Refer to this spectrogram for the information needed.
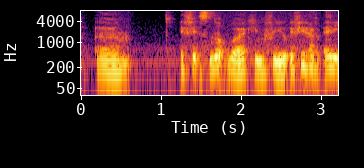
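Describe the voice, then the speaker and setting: Speaking with an English accent, a woman has a very deep, low pitch and a dark, mellow, somewhat breathy tone. Her pace is moderate, with ordinary pitch variation. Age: 60s. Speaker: video blogger with multiple sclerosis. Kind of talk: casual talk to camera. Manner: halting, many fillers.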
